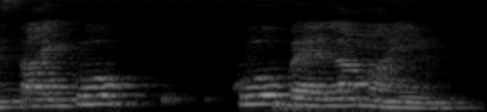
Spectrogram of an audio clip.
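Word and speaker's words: cyanocobalamin: और जो vitamin B12 होता है बच्चों, ये क्या होता है, साइकोकोबैलामाइन, साइकोकोबैलामाइन। लिख लीजिएगा बच्चों, स्पेलिंग पे ना जाइएगा, साइकोकोबैलामाइन।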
